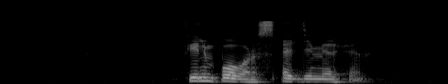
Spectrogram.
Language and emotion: Russian, neutral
